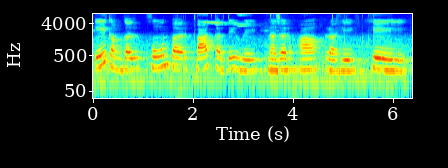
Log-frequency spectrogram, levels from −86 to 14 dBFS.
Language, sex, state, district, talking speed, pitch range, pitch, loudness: Hindi, female, Madhya Pradesh, Dhar, 105 wpm, 200-220 Hz, 210 Hz, -14 LUFS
